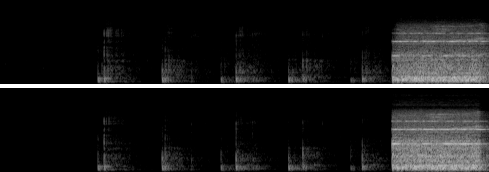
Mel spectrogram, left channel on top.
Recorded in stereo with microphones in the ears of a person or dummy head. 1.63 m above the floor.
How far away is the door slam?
About 2 m.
